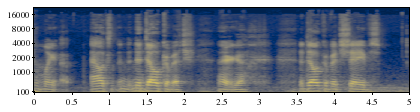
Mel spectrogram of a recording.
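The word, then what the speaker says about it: Nedeljkovic: uh fleury saves 31 out of 37 nov novechika i can't say his name my alex nadelkovich there you go adelkovic shaves 32 out of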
